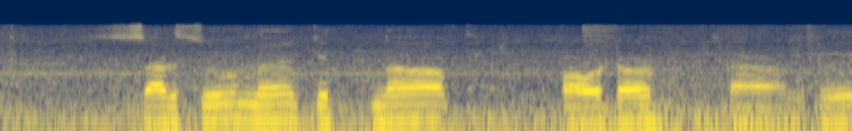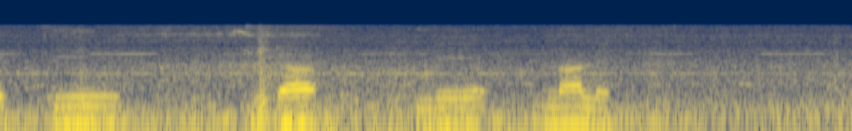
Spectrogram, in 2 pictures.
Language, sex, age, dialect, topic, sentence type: Magahi, female, 18-24, Central/Standard, agriculture, question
